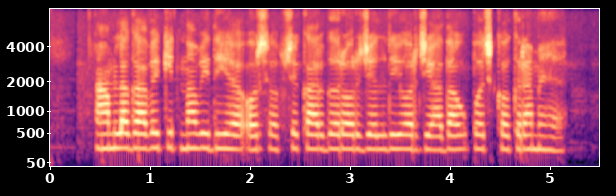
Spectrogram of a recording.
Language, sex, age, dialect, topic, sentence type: Magahi, female, 18-24, Southern, agriculture, question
